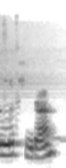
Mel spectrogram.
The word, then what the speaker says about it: Laketta: So and the channel name is Confidence on Stilettos with Laketa. My name is spelled L-A-K-E-T-T-A.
